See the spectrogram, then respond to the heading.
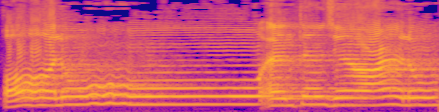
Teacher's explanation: جیم حروف قلقلہ میں سے ہے، جب ساکن آتے ہیں یہ 5 لیٹرز، قاف طا با جیم دال تو ڈبل ساؤنڈ آتا ہے، عین کو اپنے صحیح مخرج سے ادا کریں گے۔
